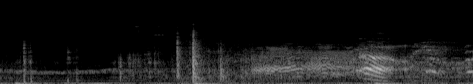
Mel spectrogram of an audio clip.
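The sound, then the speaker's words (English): A team of dogs coming from Dawson, driven by a man, barks in short, sharp bursts, then breaks into a longer stretch of overlapping yelps and howl-like cries that swell and waver in pitch, with no talking. “I hear dogs.”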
